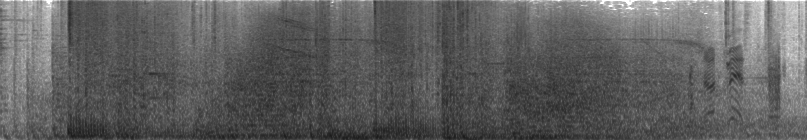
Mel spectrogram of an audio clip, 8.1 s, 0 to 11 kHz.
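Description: Airstrike explosions in Modern Warfare (2019) Search and Destroy: loud, heavy booms and broadband blasts rolling through about eight seconds, with sharp impacts near the one-, four- and seven-second marks and game chatter over them.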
